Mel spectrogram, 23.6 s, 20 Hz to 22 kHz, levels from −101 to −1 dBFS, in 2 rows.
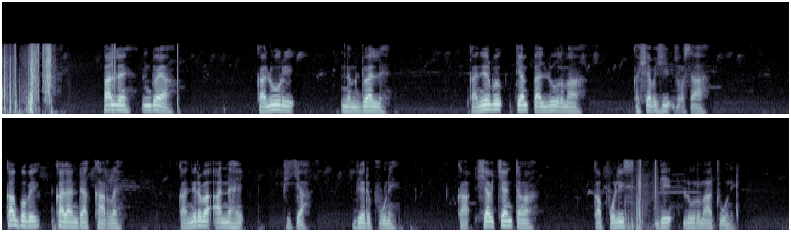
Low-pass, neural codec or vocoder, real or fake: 5.4 kHz; none; real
